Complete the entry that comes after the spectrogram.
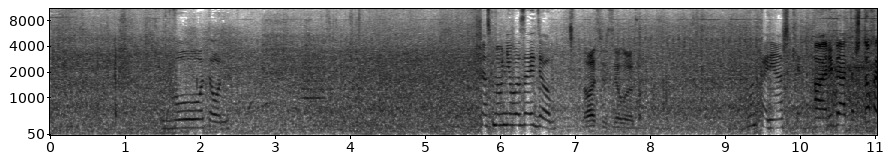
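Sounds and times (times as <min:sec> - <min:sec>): street traffic rumble and hiss: 0:00.0 - 0:11.0.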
